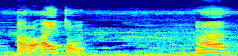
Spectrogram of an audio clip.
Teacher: Kemudian pada ayat keempat, pada lafaz ara'aitum ma terdapat hukum bacaan idgham mislain atau mutamathilain, yaitu apabila mim sukun bertemu dengan huruf mim, maka cara membacanya memasukkan mim pertama kepada mim yang kedua dengan mendengung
